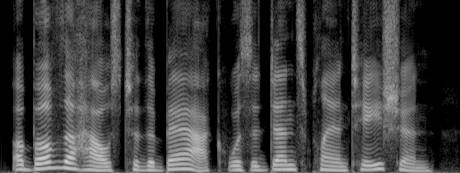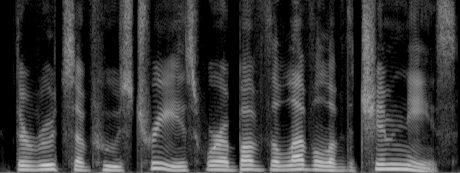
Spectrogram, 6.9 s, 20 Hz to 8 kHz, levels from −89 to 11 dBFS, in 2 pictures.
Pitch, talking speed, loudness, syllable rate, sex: 190 Hz, 190 wpm, -19 LUFS, 5.3 syllables/s, female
